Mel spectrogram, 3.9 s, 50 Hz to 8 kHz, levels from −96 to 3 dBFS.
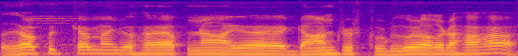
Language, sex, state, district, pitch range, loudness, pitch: Hindi, male, Bihar, Patna, 125-135 Hz, -15 LUFS, 130 Hz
